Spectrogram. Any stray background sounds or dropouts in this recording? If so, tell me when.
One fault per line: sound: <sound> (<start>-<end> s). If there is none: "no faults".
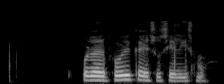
no faults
